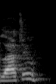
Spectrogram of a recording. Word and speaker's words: Latu: out of UCLA I went to loua oh latu latu yeah was that how you say it yeah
